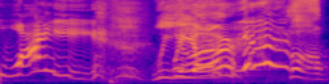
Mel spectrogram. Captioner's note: gasp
